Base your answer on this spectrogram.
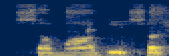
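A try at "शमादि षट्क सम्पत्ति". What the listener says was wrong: Shamadhi, Okay, so it's a Sh. If S is by itself, it is Sa. But if S has got a stroke on top, then it becomes Sh. So Shama, Shatka, Sampati.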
